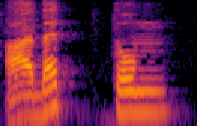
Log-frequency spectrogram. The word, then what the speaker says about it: عبدتم: طب أنطق الدال؟ لا ما تنطقش، حضرتك ما تنطقش الدال، ولا حضرتك تنطق الدال، الدال دي كأنها مش موجودة خالص. أمال أعمل إيه؟ أنتقل من الباء للتاء على طول المشددة، أقول إيه؟ عبدتم.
